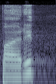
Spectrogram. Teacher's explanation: र के ऊपर आघात है तो परित्यागी तो अगला जो वर्ण है जोड़ के बोलना है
